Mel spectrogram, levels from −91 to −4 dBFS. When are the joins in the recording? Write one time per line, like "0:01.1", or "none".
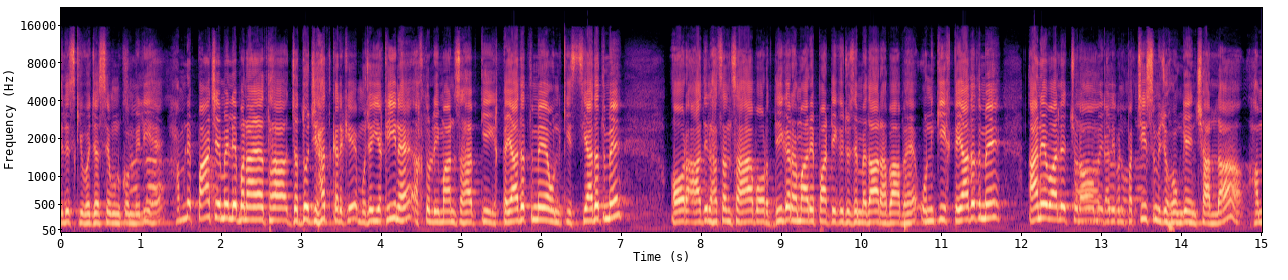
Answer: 0:01.4
0:13.1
